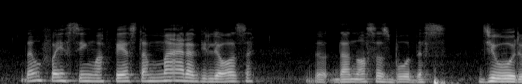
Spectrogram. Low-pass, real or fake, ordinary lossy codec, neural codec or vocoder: 7.2 kHz; real; none; none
